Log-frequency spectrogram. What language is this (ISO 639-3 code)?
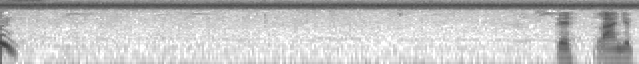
ind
